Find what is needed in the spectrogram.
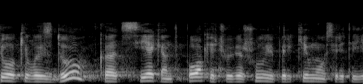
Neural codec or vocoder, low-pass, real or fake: codec, 16 kHz, 4 kbps, FreqCodec, larger model; 7.2 kHz; fake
